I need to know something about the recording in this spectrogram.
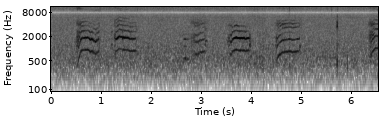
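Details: Six-day-old Ragdoll kittens of a litter born 11 July 2012 at a cattery near Poitiers, France, at nursing time, giving thin, high mews with an arched then falling pitch, each about half a second long, six calls spaced roughly a second apart in a quiet room.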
